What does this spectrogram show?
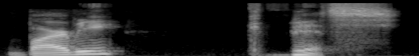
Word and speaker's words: Barbi Kvisz: and join with me today is Barbie this yes love it yes I was able to pronounce it thank you very much Barbie for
